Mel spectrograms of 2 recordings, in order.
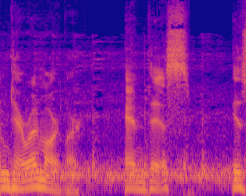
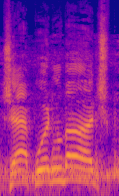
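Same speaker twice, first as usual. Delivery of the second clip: higher, uneasy working man's voice; gruff train engineer; 8 semitones higher than usual. Acted. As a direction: shrug it off but with the willies. Train engineer answers his mate.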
